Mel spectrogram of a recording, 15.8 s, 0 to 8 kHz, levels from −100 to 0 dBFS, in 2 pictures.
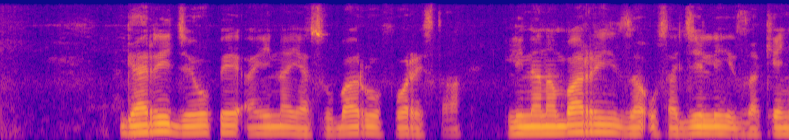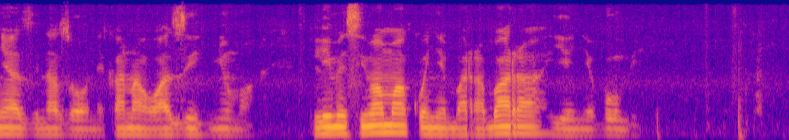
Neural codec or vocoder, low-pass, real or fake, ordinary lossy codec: none; 7.2 kHz; real; AAC, 48 kbps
